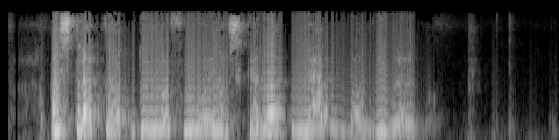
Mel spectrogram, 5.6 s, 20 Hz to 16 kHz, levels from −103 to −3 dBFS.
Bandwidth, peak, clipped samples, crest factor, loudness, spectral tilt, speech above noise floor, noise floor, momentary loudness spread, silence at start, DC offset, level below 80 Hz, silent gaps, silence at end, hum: 11.5 kHz; -6 dBFS; under 0.1%; 24 dB; -28 LUFS; -4 dB/octave; 36 dB; -65 dBFS; 12 LU; 0.4 s; under 0.1%; -50 dBFS; none; 1.4 s; none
